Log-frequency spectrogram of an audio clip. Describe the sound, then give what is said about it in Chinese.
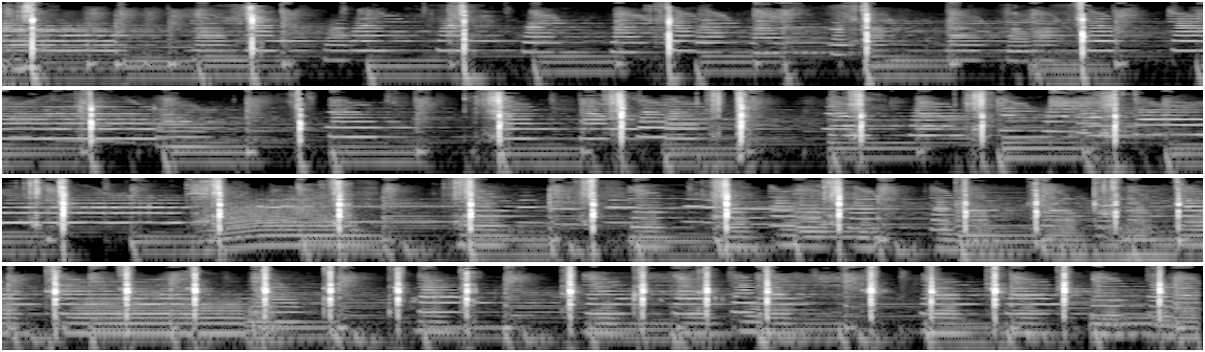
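Knife chopping vegetables such as carrot, water bamboo shoot, cucumber, celery and onion by hand on a cutting board, cut rather than grated: many crisp, rapid knocks in a steady working rhythm that continues throughout with only brief pauses. “不要用刨的哦。 尽量用切的，切出来会比较脆。 嗯， 哎，比较脆。好，我现在已经都把它慢慢的要一样一样切，这个是比较费工的地方。”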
